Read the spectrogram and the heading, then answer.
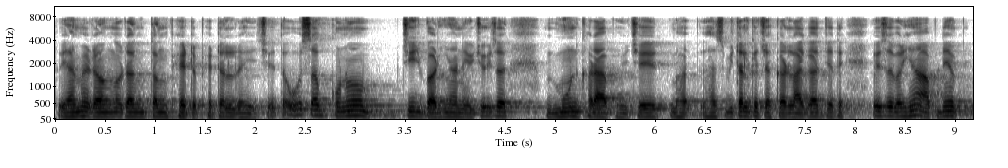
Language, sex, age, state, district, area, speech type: Maithili, male, 45-60, Bihar, Madhubani, urban, spontaneous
